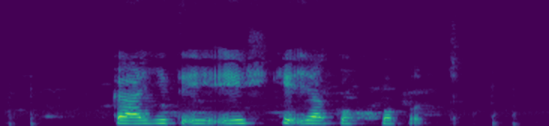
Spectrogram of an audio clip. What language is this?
Seri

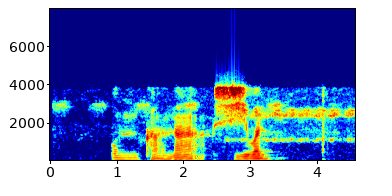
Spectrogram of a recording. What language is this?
Chinese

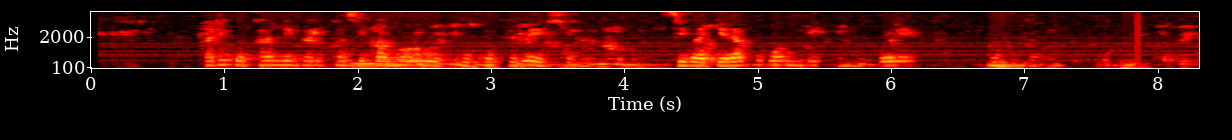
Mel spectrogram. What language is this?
Kinyarwanda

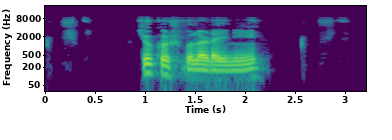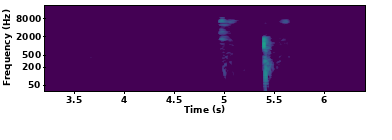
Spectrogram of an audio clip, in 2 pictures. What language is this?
Phalura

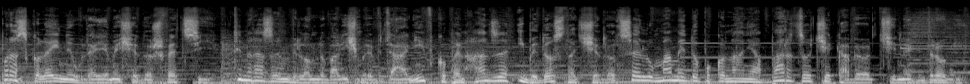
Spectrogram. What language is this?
Polish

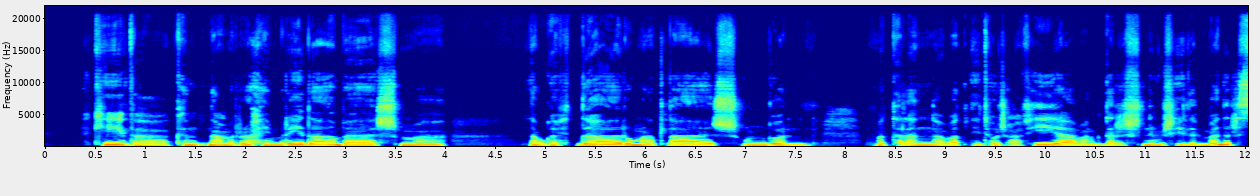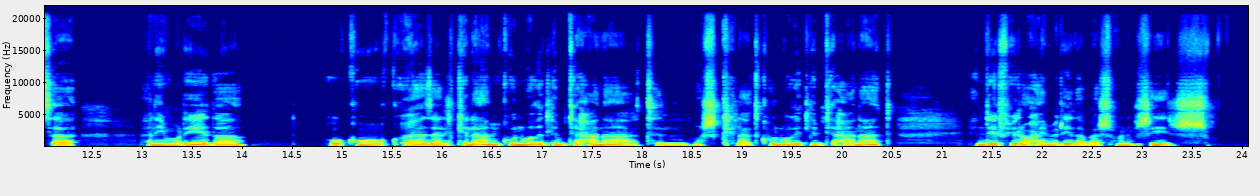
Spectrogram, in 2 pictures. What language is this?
Libyan Arabic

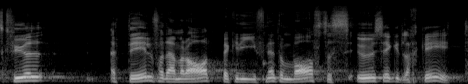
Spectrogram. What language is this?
Swiss German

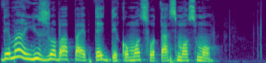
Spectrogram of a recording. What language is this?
Nigerian Pidgin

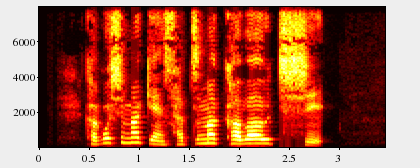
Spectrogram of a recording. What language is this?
Japanese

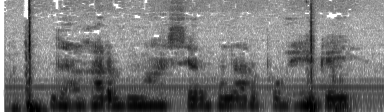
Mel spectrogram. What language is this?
Pashto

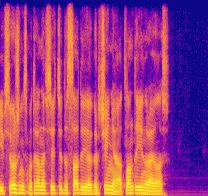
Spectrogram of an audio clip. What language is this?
Russian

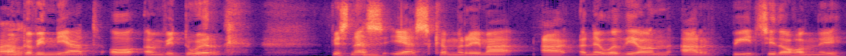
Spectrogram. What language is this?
Welsh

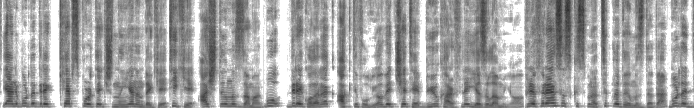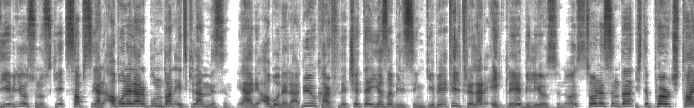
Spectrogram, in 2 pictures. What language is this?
Turkish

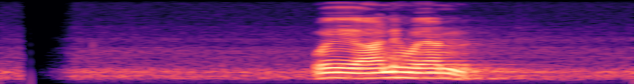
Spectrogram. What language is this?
Sinhala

